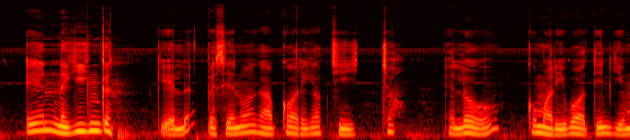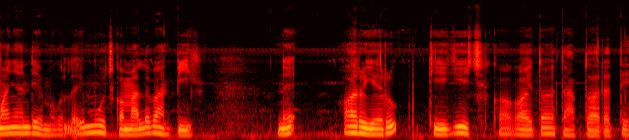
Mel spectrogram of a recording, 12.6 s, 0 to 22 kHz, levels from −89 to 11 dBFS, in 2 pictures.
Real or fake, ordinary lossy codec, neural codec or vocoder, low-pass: real; none; none; 19.8 kHz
